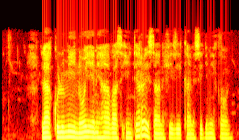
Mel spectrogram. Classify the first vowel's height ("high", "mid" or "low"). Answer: low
